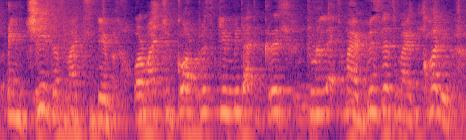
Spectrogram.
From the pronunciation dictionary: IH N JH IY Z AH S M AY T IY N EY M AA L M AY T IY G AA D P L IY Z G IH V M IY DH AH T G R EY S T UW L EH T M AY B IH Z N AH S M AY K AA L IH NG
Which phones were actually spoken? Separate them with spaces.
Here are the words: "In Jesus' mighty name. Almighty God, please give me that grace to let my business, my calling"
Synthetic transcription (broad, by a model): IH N CH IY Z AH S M AY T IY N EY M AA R M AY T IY G AA D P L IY S G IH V M IY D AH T G R EY S T UW L EH T M AY B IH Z N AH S M AY K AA L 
